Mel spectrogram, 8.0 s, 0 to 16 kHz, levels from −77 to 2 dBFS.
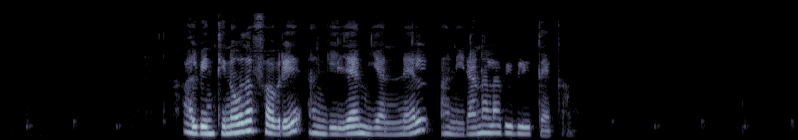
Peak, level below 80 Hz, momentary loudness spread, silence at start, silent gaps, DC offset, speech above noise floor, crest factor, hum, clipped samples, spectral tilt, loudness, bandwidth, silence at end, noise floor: -10 dBFS; -80 dBFS; 13 LU; 1.85 s; none; under 0.1%; 49 dB; 20 dB; none; under 0.1%; -6 dB/octave; -27 LUFS; 11.5 kHz; 2.45 s; -76 dBFS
